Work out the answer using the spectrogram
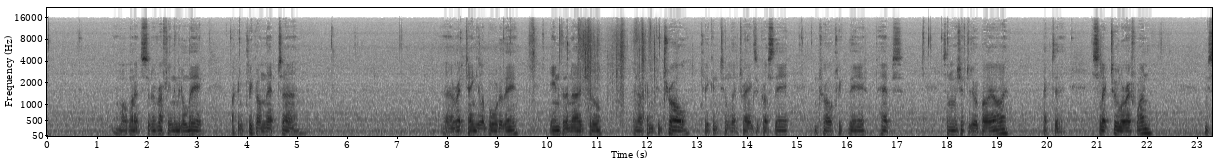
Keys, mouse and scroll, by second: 3.6 click, 6.4-7.6 ctrl+scroll down 3, 8.2 click, 10.2 n, 12.2-14.0 ctrl+drag, 15.2-17.5 ctrl+drag, 17.9 click, 18.3 click, 20.5 click, 21.8 click, 23.0-23.3 ctrl+scroll up 3.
